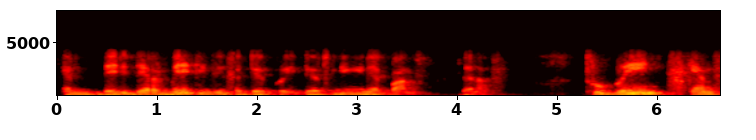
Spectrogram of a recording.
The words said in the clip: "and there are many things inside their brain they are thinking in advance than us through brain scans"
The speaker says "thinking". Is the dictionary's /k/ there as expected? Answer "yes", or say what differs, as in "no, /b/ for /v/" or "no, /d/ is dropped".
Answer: no, /k/ is dropped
